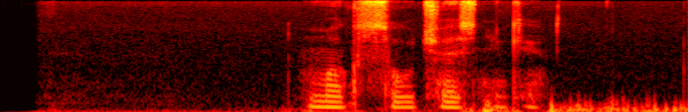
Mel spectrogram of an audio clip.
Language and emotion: Russian, neutral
